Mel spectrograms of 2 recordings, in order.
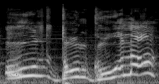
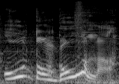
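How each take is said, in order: First: Put-on higher, slow, disbelieving Old Dongola; incredulous repeat. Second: Said in the usual way. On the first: Shown as a demonstration. Gamer echoing the town name, slow and incredulous.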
